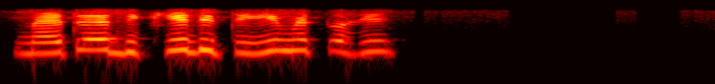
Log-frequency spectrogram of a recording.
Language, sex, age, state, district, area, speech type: Dogri, female, 18-30, Jammu and Kashmir, Reasi, urban, conversation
